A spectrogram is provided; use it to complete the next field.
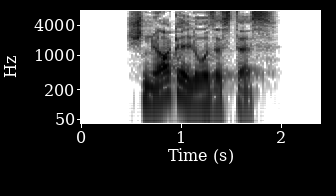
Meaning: strong/mixed nominative/accusative neuter singular superlative degree of schnörkellos
- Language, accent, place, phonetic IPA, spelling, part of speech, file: German, Germany, Berlin, [ˈʃnœʁkl̩ˌloːzəstəs], schnörkellosestes, adjective, De-schnörkellosestes.ogg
